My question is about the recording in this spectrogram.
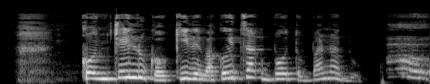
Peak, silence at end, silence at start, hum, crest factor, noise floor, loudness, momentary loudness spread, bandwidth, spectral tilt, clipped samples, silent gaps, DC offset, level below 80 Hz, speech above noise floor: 0 dBFS; 0 s; 0.2 s; none; 16 dB; -36 dBFS; -14 LUFS; 17 LU; 11.5 kHz; -3.5 dB/octave; under 0.1%; none; under 0.1%; -58 dBFS; 21 dB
